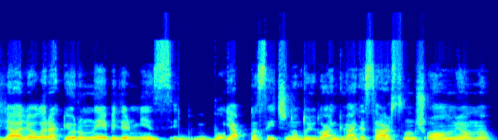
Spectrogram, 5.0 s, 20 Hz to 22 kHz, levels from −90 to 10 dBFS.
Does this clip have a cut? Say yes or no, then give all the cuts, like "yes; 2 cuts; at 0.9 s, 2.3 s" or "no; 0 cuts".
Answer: yes; 3 cuts; at 2.2 s, 3.0 s, 3.6 s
